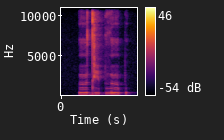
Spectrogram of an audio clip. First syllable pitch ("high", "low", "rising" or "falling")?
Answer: high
